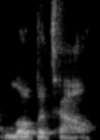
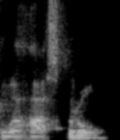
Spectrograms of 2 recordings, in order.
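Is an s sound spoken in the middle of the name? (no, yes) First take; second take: no; yes. First: The name is said without an s sound. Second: The name is said with an s sound. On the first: The speaker calls it right. "that's the way you say that" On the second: The speaker calls it wrong. "I know it looks like"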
